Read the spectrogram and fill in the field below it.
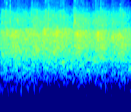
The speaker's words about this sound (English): yes, you can clap for that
